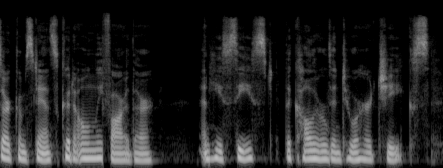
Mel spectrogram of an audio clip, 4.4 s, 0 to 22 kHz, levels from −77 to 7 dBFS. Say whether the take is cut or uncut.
cut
